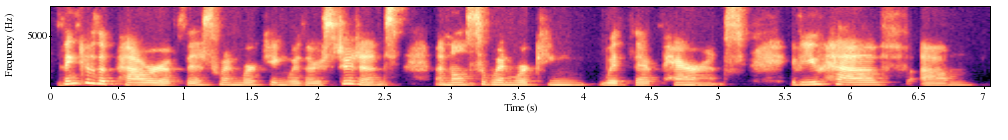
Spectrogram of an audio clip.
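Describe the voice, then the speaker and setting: A woman's voice: on the low side, normal speed. Patient woman teaching a screencast tutorial. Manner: patient step-by-step instruction with frequent ums. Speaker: teacher giving a tech tutorial. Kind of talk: screencast walkthrough.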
